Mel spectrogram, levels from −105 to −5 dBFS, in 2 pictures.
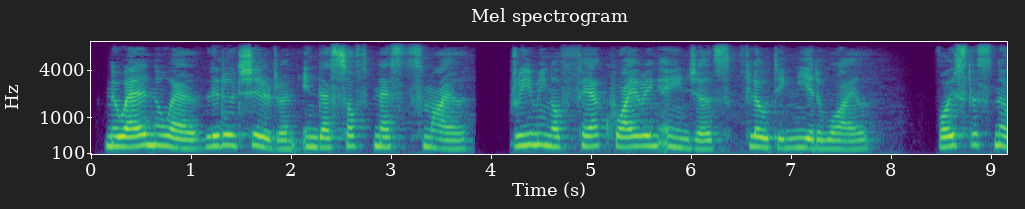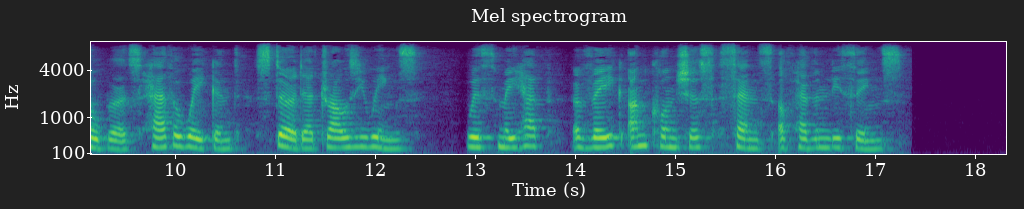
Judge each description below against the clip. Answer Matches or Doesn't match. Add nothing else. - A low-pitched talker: Doesn't match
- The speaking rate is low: Matches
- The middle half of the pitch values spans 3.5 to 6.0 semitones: Doesn't match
